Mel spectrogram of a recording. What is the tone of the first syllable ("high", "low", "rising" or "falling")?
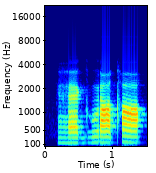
high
